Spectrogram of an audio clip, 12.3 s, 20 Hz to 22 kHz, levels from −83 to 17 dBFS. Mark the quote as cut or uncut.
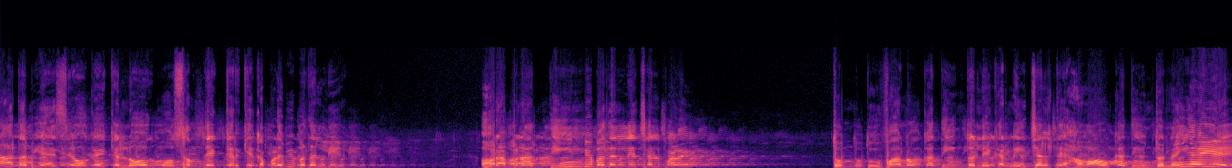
uncut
